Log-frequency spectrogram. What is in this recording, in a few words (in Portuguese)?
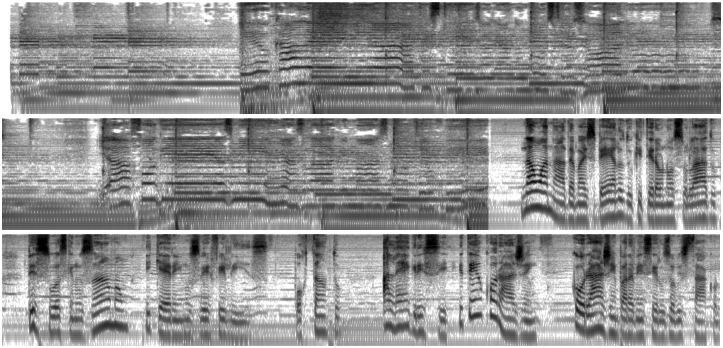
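birthday EVANGELICO PLURAL female, telemensagem evangelica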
